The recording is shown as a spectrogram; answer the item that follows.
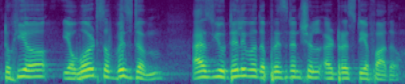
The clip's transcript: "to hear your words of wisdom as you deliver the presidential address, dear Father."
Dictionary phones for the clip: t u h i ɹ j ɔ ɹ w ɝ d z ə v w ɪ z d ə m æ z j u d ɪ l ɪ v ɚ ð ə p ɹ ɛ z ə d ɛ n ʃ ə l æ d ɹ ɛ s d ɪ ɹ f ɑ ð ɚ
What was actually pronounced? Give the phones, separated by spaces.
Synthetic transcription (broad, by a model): t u h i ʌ j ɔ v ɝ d s ə v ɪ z d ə m æ z j u d ɪ l ɪ v ɚ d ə p ɹ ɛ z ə d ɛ n ʃ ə l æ d ɹ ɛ s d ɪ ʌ f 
